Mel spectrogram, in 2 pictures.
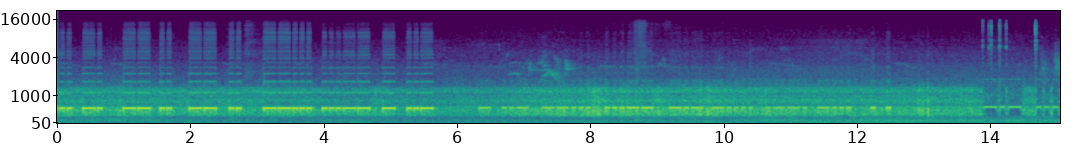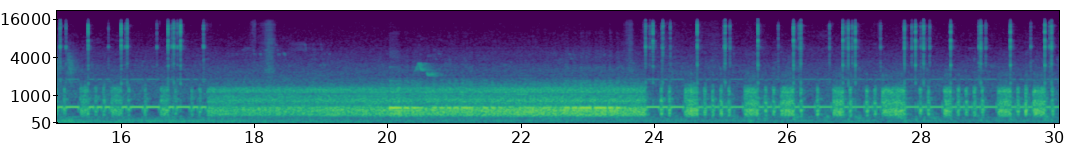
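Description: Morse code (CW) from a Mission RGO One transceiver: for the first five or so seconds a strong station's tone keyed in dits and dahs, then a steady hiss of band noise. At about 14 seconds and again from about 24 seconds the operator sends with a Begali Traveler paddle: sidetone beeps with sharp paddle clicks, the band noise cutting in and out with the keying.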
